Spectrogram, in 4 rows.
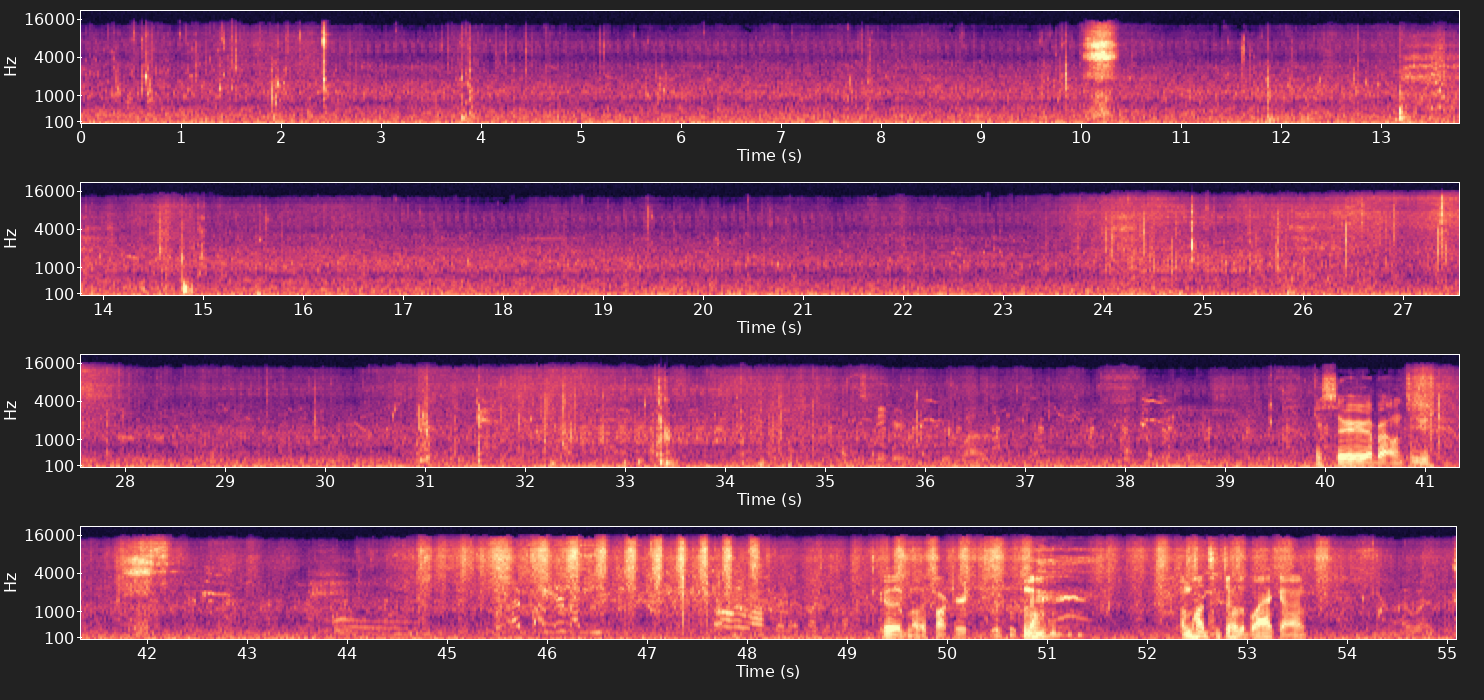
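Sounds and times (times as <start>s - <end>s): boat engine low rumble: 0.0s - 55.0s
faint steady hum: 0.0s - 55.0s.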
